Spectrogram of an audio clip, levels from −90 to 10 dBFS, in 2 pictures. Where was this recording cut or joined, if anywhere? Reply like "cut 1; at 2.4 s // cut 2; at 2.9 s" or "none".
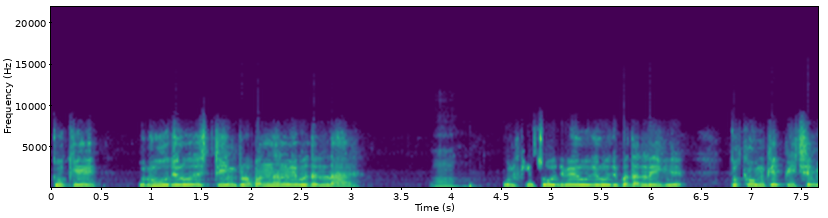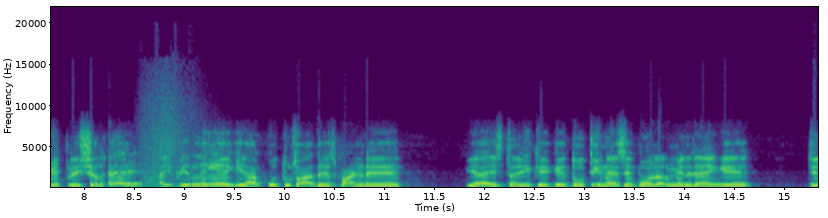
cut 1; at 8.7 s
